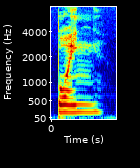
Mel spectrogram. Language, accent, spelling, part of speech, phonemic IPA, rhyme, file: English, US, boing, interjection / noun / verb, /bɔɪŋ/, -ɔɪŋ, En-us-boing.ogg
- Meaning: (interjection) 1. A representation of the sound of something bouncing 2. A representation of the sound of something bouncing.: Announcing the presence of large, pert breasts, which are bouncy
